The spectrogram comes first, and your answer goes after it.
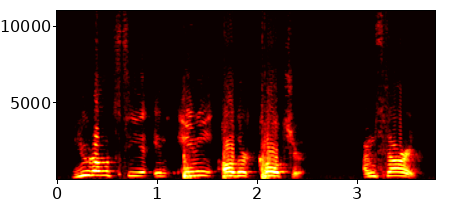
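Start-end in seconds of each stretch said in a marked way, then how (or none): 0.2-2.5 high, angry shouting outburst. Talking about young people killed over nothing, yelling in anger. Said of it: "I don't mean to yell at you".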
